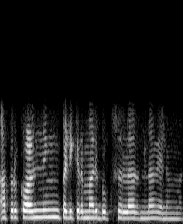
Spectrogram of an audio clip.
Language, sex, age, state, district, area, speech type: Tamil, female, 30-45, Tamil Nadu, Coimbatore, rural, conversation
